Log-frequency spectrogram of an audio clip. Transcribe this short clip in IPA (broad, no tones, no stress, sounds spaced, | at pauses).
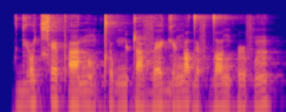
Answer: ɡʲ ɔ t͡ɕʰ ɛ pʼ a n̪ ɔ̃ b tʼ ə b n ʏ ʈ a v ɛ ɡʲ ɑ ŋ ɑ d̪ æ f d̪ ɑ ŋ ʔ ə˞ f ə̃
